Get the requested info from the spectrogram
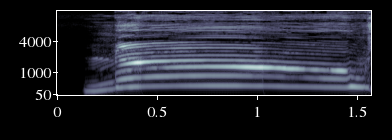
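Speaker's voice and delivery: high, drawn-out haughty no; a stuck-up waiter turning her down; long, lofty, high-pitched no; snooty waiter. Acted.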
